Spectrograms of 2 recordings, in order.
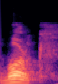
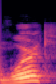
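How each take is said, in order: First: The word begins with a B sound. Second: The word begins with a W sound. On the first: "W is pronounced as B. ... they say uh, work" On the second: "So if you say work"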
